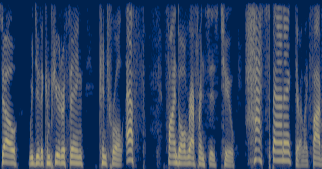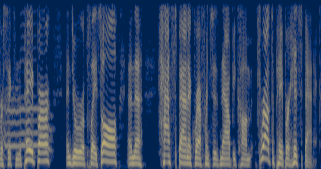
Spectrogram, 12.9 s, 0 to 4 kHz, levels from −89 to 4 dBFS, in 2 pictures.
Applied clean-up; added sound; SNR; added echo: classical method Wiener filter.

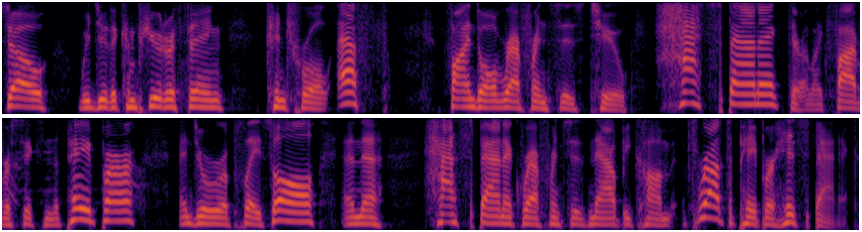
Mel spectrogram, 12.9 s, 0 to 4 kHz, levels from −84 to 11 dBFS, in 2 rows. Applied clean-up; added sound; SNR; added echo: neural mask model DeepFilterNet 3.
